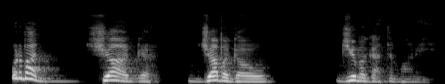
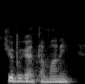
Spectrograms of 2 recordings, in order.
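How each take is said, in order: First: Slow, fumbling "Jug, Jubago" before finding the name; stumbling over the name. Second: Said in the usual way. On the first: Real, not acted. Racing handicapper fumbling a horse's name aloud. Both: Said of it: "I need Hooked on Phonics".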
